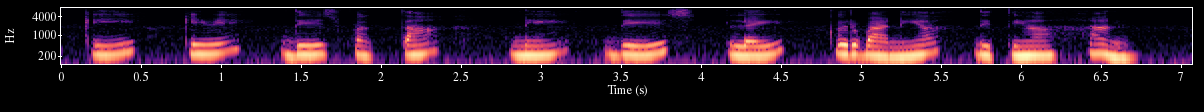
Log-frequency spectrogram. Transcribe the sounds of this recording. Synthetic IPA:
ki | kɪʋẽːd̪eːʃbʱəɡt̪ã | ne | d̪eːʃləi | kʊɾbaːnijã | d̪ɪt̪ijãhən

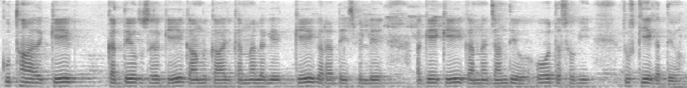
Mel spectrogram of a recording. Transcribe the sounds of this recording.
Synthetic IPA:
kʊt̪ʰːãːkeː | kəɾd̪eːɦoːt̪ʊsːkeːkəmkaːd͡ʒkəɾnaːləɡeːkeːkəɾəd̪eːɪsbɪːlːeː | əɡeːkeːkəɾnaːt͡ʃãːnd̪eːɦoːɦoːɾd̪əsːoːki | t̪ʊskeːkəɾd̪eːɦoː

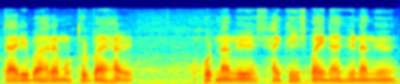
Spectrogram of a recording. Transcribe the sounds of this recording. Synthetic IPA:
taɾibaɦaɾamɯk̚tʰɔɾbajɦaɾ | hot̚naŋɯsajkʰilspajnaɦɯnaŋɯ

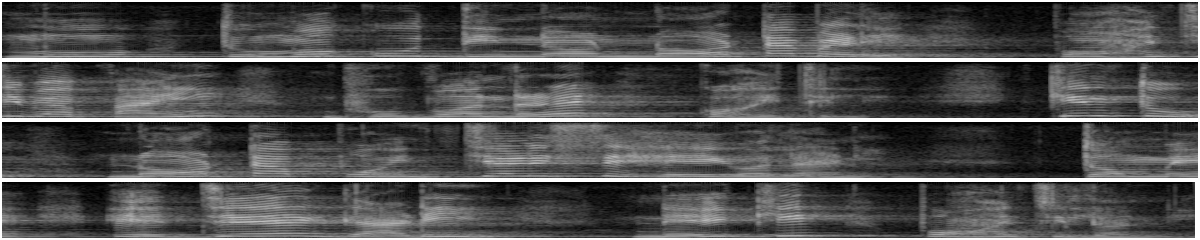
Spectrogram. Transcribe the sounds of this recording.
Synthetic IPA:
mũt̪umɔkud̪inɔnɔʈabeɭepɔɦɔnt͡ʃibapaĩbʱubɔnɔɾekɔɦit̪ʰili | kint̪unɔʈapɔj̃t͡ʃaɭisiɦejɡɔlaɽ̃i | t̪ɔmeːd͡ʒeẽɡaɽinejkipɔɦɔnt͡ʃilɔni

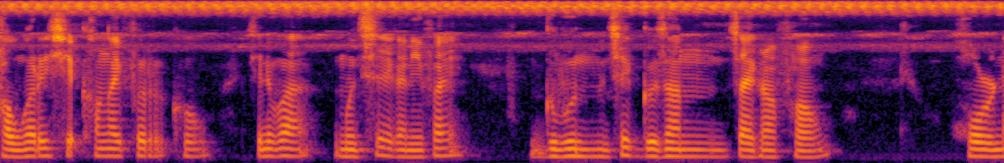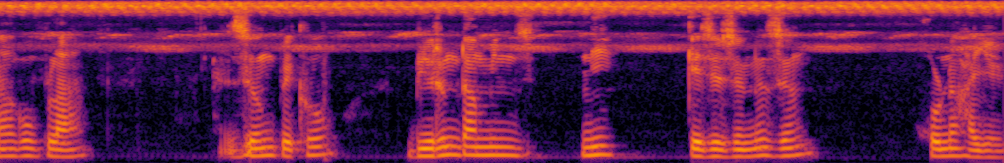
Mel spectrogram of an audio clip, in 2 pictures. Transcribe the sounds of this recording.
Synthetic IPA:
kʰawɡaɾiset̚kʰːaŋajpʰɯɾkʰɯw | seniba | mɯnseajɡanipʰaj | ɡɯbɯnmɯnseɡɯzanzajɡɾapʰaw | hɔɾnaɡupla | zɯŋpekʰɯw | biɾɯŋdaminːi | keziɾzɯŋnɯzɯŋ | hɔɾnɯɦajɯ

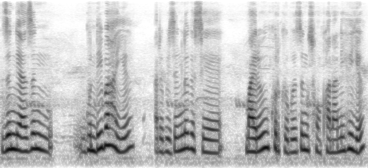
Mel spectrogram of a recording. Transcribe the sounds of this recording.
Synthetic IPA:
zɯŋnijazɯŋ | ɡundijbaɦajɯ | aɾɯbizɯŋlɯɡɯse | majɾɔŋiŋkʰuɾkʰɯbɯzɯŋsɔŋpʰananiɦɯjɯ

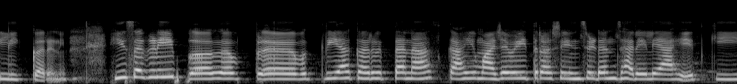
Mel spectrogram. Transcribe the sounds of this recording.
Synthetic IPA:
liːkːəɾɳḭːhiːsəɡɭiː | pkɾijakəɾt̪anaskaɦiːmad͡ʑʱaʋeit̪ɾəəseinsiɽənʈd͡zʱaleleaɦet̪kiː

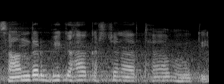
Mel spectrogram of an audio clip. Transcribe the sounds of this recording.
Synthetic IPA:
sãːnd̪əɾbʱikɐɦakɐʃt͡ʃənaːɾt̪ʰɐbʱoːt̪i

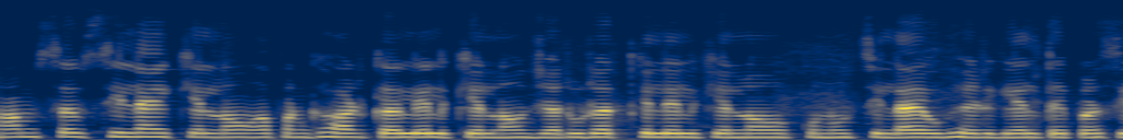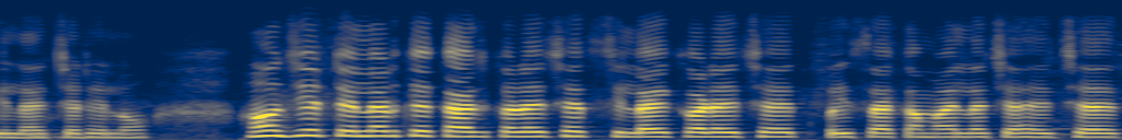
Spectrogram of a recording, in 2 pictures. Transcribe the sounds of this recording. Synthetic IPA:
ɦəmsəbsilajkelɦũəpənɡʱəɾkəlelkelɦũd͡ʒəɾuɾət̪kelelkelɦũkonusilajubʱeɾɡelt̪əpəɾsilajt͡ʃəɽɦelɦũhəmd͡ʒeʈeləɾkekad͡ʒkəɾɛt͡ʃʰɛt̪silajkəɾɛt͡ʃʰɛt̪pəɪsakəmalət͡ʃaɦɛt͡ʃʰɛt̪

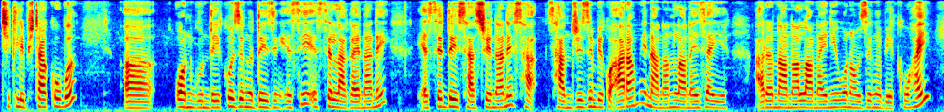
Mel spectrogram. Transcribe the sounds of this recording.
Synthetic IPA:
tʰiklipʰi̥takʰowbɯ | ɔnɡundɯjkʰowzɯŋɯdɯjzɯŋeseːselaɡajnanɯjesedɯjsasɾinanajsasandɾizɯŋbekʰowaɾamɯjnananlanajzajɯ | a̰ɾɯnanalanajniɔnawzɯŋɯbekʰɯwɦaj

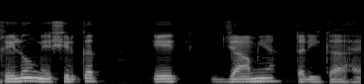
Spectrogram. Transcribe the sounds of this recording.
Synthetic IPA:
xeːlõmẽʃɪɾkət̪̚ | eːk̚ | d͡ʒaːmijat̪ɐɾiːkaɦɛː

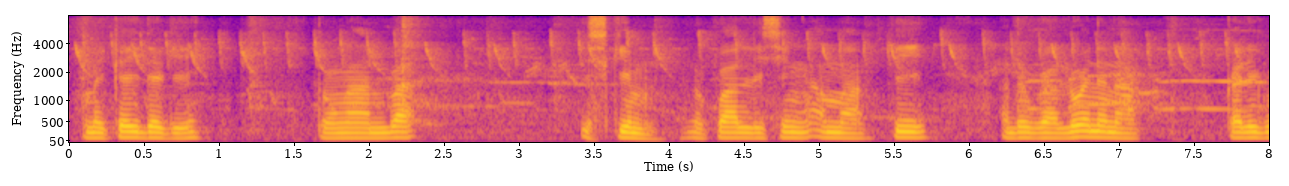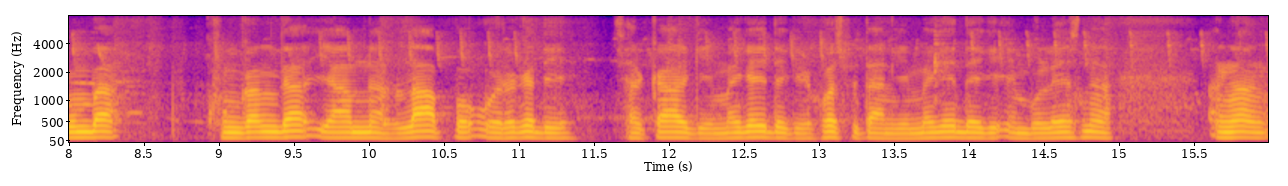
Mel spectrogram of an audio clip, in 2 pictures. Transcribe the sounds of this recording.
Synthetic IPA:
majkɐjdɐɡi | toŋanbɐ | iskimlupalisiŋɐmɐpiɐduɡɐlojnɐnɐkɐɾiɡumbɐ | kʰuŋɡaŋdɐjamnɐlapːɐojɾɐɡɐdi | sɐɾkaɾɡimɐjkajdɐɡihospitalɡimɐjkɐjdɐɡiembulensnɐː | ŋaŋ

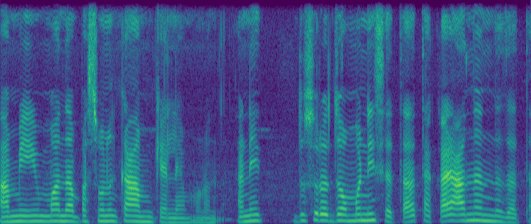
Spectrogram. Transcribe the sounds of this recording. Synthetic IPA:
amiːmənãpasuːnkamkɛljãm̤ə̰ɽ̃ṵːnaɽ̃i | d̪usɾɔd͡zɔmənisət̪at̪akajanənd̪d͡zat̪a

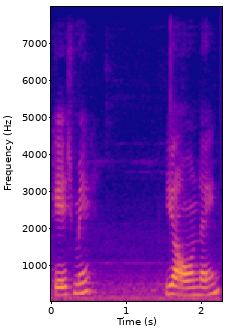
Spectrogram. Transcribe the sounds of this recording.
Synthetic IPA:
keːʃmẽ | jaɔːnlaːɪn

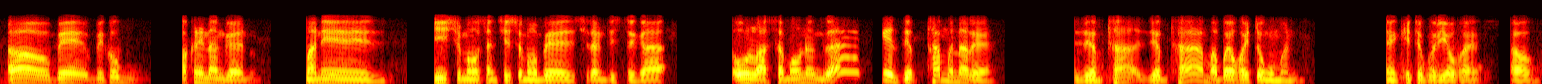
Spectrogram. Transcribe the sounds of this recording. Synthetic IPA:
abebekʰaw | akʰaninaŋɡɯn | mane | zisumawsansesumawbesiɾaŋtistɯɡa | ɔlasamawnɯɡakezɯp̚tʰamɯnaɾɯ | zɯp̚tʰazɯp̚tʰamabajawɦajtɔŋumɯn | kʰetʰeɡɔɾiawɦaj | aw

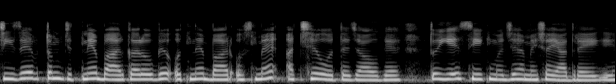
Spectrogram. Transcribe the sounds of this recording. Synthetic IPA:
t͡ʃiːzẽt̪ʊmd͡ʒɪt̪nebaːɾkɐɾoːɡeʔʊt̪nebaːɾʊsmẽɐtːʃʰeɦoːt̪ed͡ʒaːoːɡeː | t̪oːjeːsiːkʰmʊd͡ʒʱeɦɐmeːʃajaːd̪ɾɐɦeːɡiː

